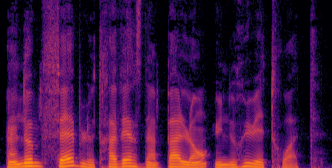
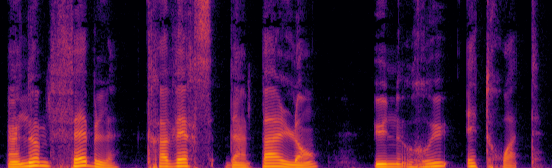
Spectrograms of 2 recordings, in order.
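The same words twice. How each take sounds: First: The sentence is read at normal speed. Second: The sentence is read at a slow pace. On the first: "Je vais lire maintenant ce texte à vitesse normale" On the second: "une fois lentement"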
